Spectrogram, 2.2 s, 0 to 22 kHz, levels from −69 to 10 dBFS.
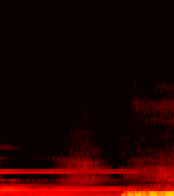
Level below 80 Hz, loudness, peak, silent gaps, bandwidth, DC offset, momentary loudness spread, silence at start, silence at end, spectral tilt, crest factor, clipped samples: -52 dBFS; -30 LUFS; -12 dBFS; none; 14.5 kHz; under 0.1%; 16 LU; 0 s; 0 s; -6.5 dB/octave; 16 dB; under 0.1%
